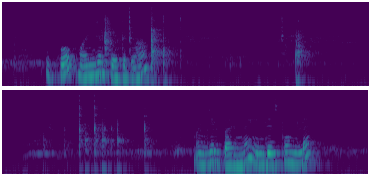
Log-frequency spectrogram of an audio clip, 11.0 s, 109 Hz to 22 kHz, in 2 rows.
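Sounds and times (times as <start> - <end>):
spoon clinking on containers: 6.2 - 7.8.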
